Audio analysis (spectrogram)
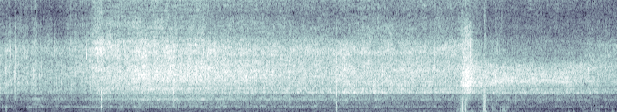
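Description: Water poured into a hot pan of village-style gavthi chicken curry cooking outdoors under a lemon tree, a steady close sizzle and hiss with a few sharp clatters and a brief louder burst near the end.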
